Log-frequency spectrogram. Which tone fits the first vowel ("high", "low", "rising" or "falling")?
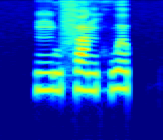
rising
